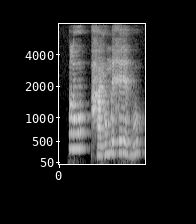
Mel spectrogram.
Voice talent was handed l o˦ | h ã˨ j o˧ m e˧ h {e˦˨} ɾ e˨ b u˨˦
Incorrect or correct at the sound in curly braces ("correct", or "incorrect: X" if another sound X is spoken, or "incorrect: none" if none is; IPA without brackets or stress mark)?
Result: incorrect: e˧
